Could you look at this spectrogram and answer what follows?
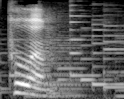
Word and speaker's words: पोएम: So correct pronunciation is पोएम. पोएम.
